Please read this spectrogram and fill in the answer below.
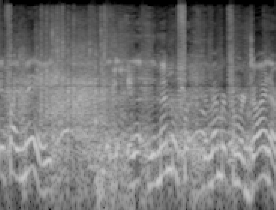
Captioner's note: cheering and Applause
